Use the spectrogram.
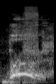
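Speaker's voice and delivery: high, loud emotional whoop. Real, not acted. Overwhelmed by emotion with Conscious, high whoop. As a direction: let out a high cry. Emotional outburst mid-farewell.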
